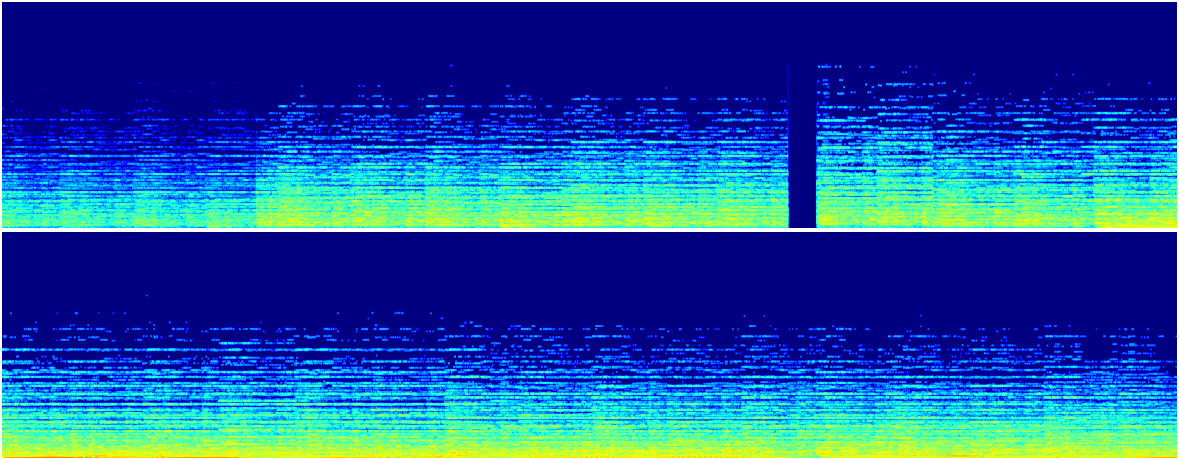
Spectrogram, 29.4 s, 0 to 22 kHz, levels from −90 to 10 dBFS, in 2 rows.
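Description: A digital gain change applied with no ramp is the likely cause of the first fault, a sudden gain jump at 3.18 s. From one sample to the next, the sound and its background noise step up together by about 10 dB, and they stay at that higher level to the end of the clip instead of easing back down. A playback stall follows, most likely because the player ran out of buffered data or its output thread was blocked. At 9.83 s the sound cuts off in mid-flow, and the output stays completely silent for about 0.36 s before audio resumes at 10.19 s, picking up where it stopped. The player then tries to recover the delay by resampling its backlog, which produces catch-up at higher speed from 10.19 s to 11.64 s. For that stretch of roughly 1.45 s, everything runs at 1.25 times normal speed, so the sound is audibly hurried and sits about four semitones sharp. Once the lost time has been won back, speed and pitch drop back to their normal values.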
